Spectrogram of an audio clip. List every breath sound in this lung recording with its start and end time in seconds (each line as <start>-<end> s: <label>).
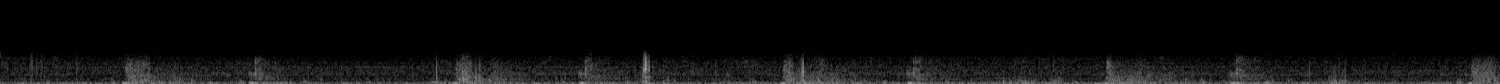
1.10-1.98 s: inhalation
4.54-5.41 s: inhalation
7.80-8.67 s: inhalation
11.01-11.88 s: inhalation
